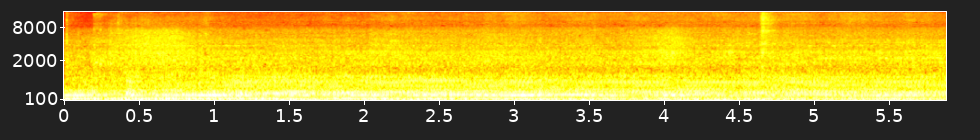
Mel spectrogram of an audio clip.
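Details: Chamberlain HD800D Whisper Drive Plus DC garage door opener running off a separate power supply, door travelling down: soft, even motor hum, low steady drone, no rattles or strain; quiet, normal operation.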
